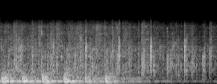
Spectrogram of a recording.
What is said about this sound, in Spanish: El primer aplauso es para todos ustedes.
